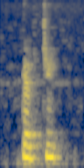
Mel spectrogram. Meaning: spoon
- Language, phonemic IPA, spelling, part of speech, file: Northern Kurdish, /kɛvˈt͡ʃiː/, kevçî, noun, LL-Q36368 (kur)-kevçî.wav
